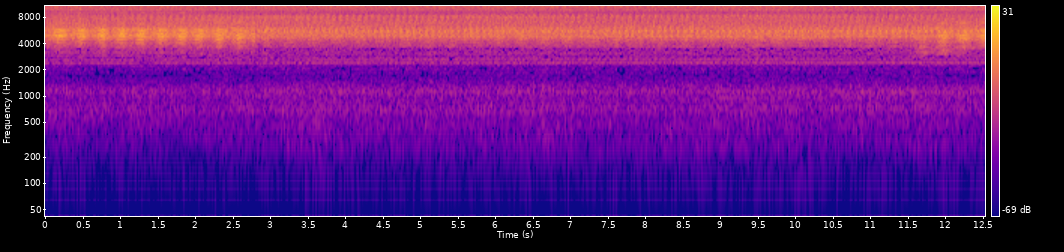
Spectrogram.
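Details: Male Ezo cicada singing on a cloudy day in a season of heavy rain, a loud continuous high-pitched buzzing drone with steady rapid pulsing, shifting slightly in pitch partway through; nothing else audible.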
